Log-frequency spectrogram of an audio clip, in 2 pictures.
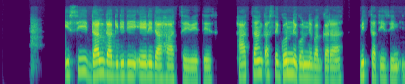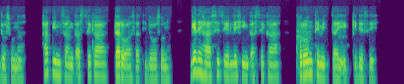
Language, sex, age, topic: Gamo, male, 25-35, agriculture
